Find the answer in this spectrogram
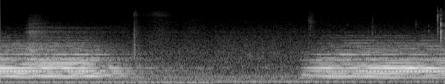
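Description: Train horn sounding two long blasts of several tones at once: the first fades out about a second and a half in, and the second starts about three seconds in.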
